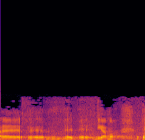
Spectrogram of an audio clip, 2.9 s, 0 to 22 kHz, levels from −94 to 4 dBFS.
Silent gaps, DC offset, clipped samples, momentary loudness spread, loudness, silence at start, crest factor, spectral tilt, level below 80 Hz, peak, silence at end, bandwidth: none; under 0.1%; under 0.1%; 6 LU; -22 LUFS; 0 s; 22 dB; -5.5 dB/octave; -56 dBFS; 0 dBFS; 0 s; 7.2 kHz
